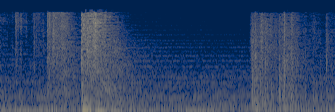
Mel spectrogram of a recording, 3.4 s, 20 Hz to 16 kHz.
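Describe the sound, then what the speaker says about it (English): Gunfire from a Mass Effect 3 firefight: a sharp burst near the start, then a rumbling lull and a second cluster of shots toward the end, moderately loud with no talk. "Now open fire!"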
